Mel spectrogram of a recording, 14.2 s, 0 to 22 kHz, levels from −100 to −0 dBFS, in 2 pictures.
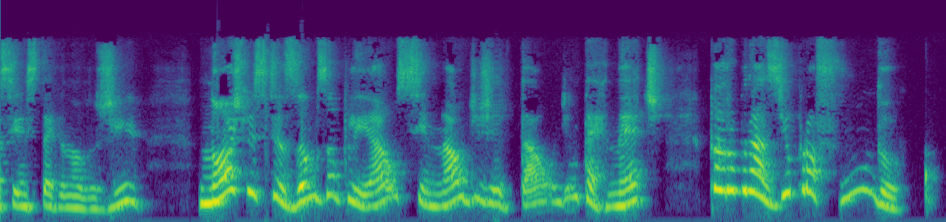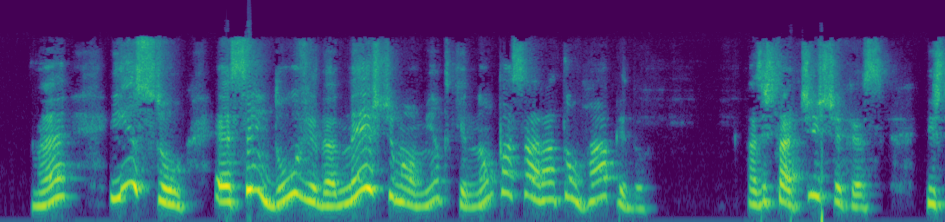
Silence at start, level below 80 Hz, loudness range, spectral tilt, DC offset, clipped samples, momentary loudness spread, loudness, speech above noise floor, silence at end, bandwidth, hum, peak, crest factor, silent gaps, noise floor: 0 s; -54 dBFS; 6 LU; -4.5 dB/octave; under 0.1%; under 0.1%; 12 LU; -16 LUFS; 56 dB; 0 s; 12.5 kHz; none; 0 dBFS; 16 dB; none; -71 dBFS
